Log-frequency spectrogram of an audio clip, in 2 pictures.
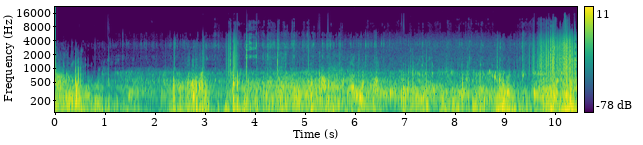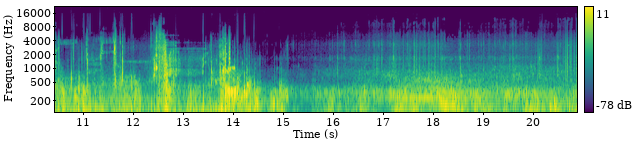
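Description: Water rushes and bubbles in a muffled underwater rumble.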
